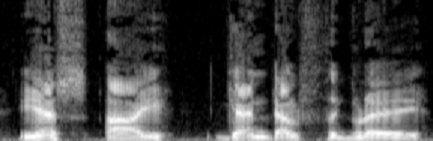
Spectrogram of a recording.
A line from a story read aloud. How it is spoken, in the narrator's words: said the wizard solemnly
